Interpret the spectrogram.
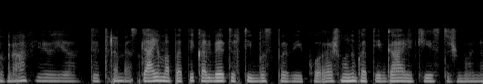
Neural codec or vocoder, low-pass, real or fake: codec, 16 kHz, 1.1 kbps, Voila-Tokenizer; 5.4 kHz; fake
